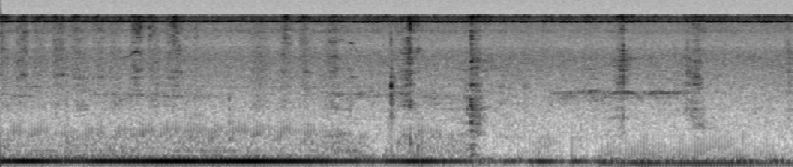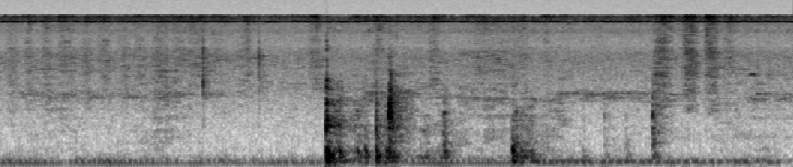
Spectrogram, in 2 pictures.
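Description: A cotton pad rubbing over a fishing lure's fresh metal-leaf coating, wiping off the loose leaf. Two sharp knocks come about seven and a half and nearly nine seconds in.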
